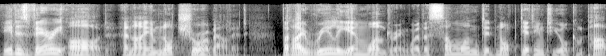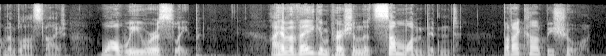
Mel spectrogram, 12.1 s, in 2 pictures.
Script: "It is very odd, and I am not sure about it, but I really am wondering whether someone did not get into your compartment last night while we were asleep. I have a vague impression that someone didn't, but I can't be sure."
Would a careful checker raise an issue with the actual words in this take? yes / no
no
